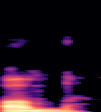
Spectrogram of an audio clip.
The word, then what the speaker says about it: homme: En français, le H est muet. Alors, en français, il y a deux types d'H. H muet et H aspiré. Mais pour l'instant, tout simplement, on va se concentrer à regarder le H muet. Le H muet. H muda. Hollywood, handball, Hawaii, handicap, habit. D'accord? Habit. Ou et homme. De la même façon, n'est-ce pas? Homme. Homme. Toujours muet.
